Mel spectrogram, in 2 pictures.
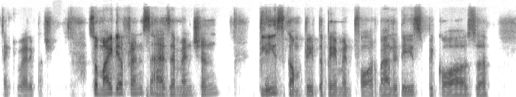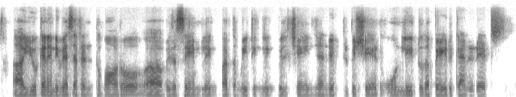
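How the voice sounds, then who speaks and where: A man's voice: medium pitch, steady tone, normal speed, a bit bright, no echo, low-quality recording. A man running a live online class, answering students' questions in a reassuring way and repeating short phrases. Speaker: online course trainer. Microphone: video call.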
